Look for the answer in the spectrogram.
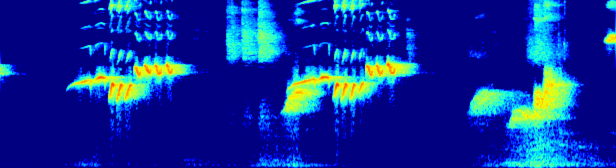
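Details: Active, agitated White-rumped shama repeating the same phrase twice, a rising whistle followed by a rapid rattle of about eight sharp notes, then lower slurred whistles.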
